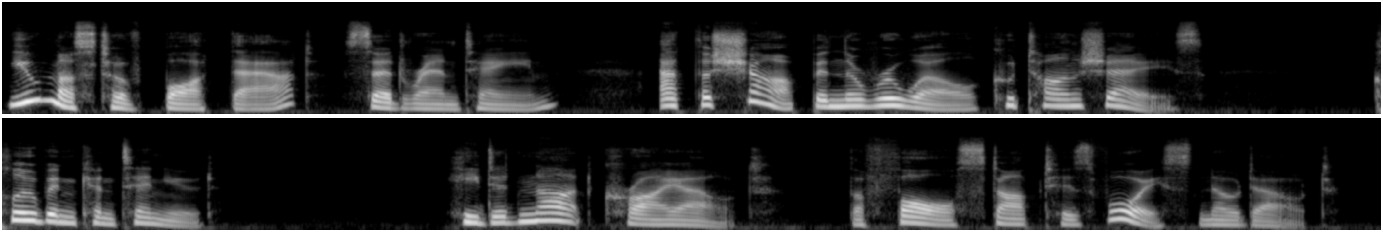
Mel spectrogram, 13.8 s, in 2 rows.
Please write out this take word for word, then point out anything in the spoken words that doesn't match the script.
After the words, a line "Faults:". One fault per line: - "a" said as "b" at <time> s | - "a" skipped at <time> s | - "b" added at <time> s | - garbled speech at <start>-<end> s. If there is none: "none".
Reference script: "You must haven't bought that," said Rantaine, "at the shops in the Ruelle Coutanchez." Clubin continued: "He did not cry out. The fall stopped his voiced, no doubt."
"You must have bought that," said Rantaine, "at the shop in the Ruelle Coutanchez." Clubin continued: "He did not cry out. The fall stopped his voice, no doubt."
Faults:
- "haven't" said as "have" at 0.6 s
- "shops" said as "shop" at 3.6 s
- "voiced" said as "voice" at 12.4 s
